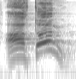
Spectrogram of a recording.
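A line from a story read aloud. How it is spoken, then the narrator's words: Roared. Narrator (German): brüllte mein Vater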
